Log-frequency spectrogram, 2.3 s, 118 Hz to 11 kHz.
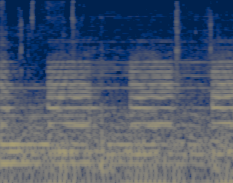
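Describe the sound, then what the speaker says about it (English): Electronic alarms sound in Defiance 2050 as a quiet, steady tonal pattern that repeats in pulsing phrases, with faint ticking clicks over it and no talk. "Oh, I hear alarms going off."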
